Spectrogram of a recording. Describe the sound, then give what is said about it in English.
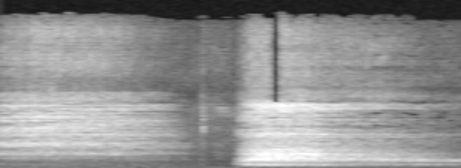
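A deep breath in and out during a guided breathing exercise: two long, faint, airy breath sounds, the second louder and fuller, with no talk. “Wherever you are, take a deep breath in and out to reset.”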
